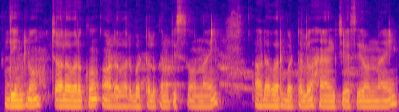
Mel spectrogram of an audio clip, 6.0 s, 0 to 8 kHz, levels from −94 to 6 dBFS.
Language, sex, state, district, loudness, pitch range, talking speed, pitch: Telugu, male, Telangana, Hyderabad, -18 LUFS, 105-115 Hz, 100 wpm, 110 Hz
